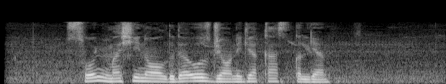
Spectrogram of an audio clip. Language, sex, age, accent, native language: Uzbek, male, 18-24, Andijon, Uzbek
